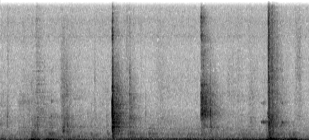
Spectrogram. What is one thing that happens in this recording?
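A door opens and shuts.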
